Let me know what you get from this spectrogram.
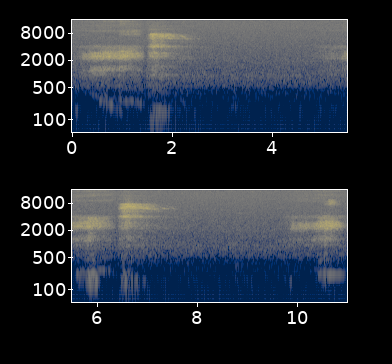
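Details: Wilson, a Basset Hound, snores in slow, raspy breaths about every five seconds while sleeping and dreaming through a thunderstorm that usually scares him, in his usual safe spot.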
